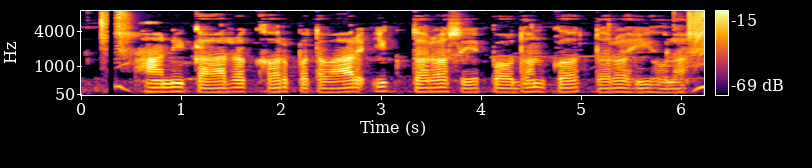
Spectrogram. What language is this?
Bhojpuri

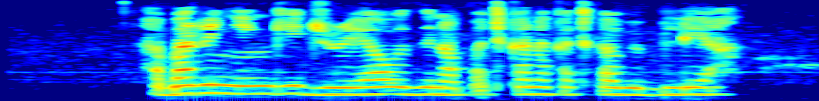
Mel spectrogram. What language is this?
Swahili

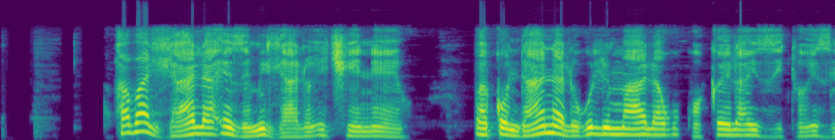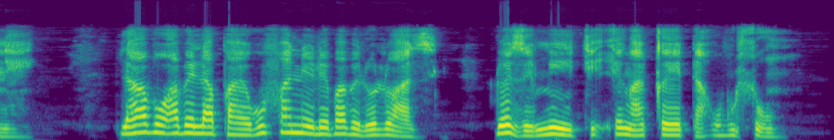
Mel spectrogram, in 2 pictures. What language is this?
North Ndebele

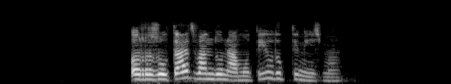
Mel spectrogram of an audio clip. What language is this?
Catalan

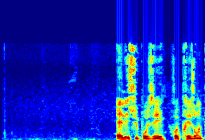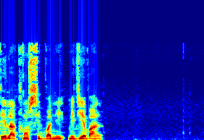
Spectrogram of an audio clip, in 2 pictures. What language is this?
French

